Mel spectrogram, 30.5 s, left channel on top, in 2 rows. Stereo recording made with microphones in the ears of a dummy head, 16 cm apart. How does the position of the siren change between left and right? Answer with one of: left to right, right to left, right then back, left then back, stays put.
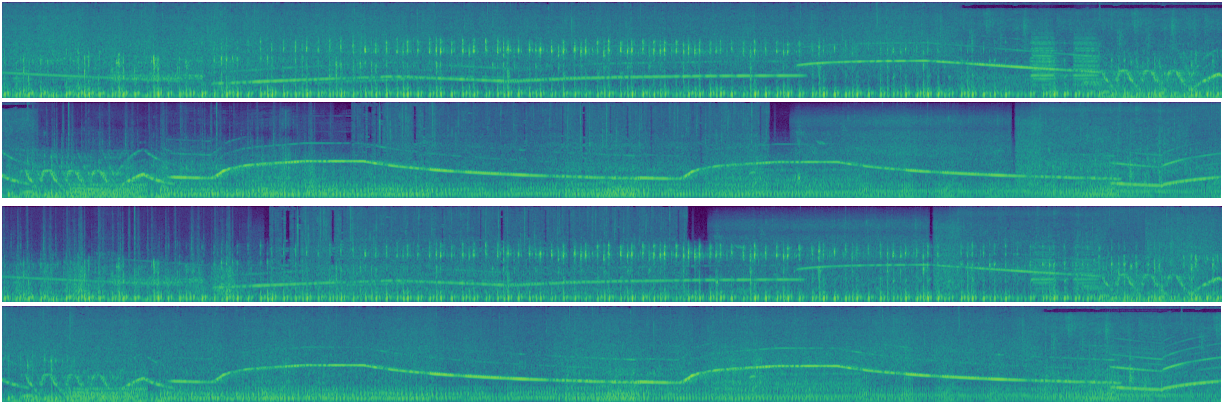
left to right.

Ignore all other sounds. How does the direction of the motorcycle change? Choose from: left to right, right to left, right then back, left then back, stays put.
left to right.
